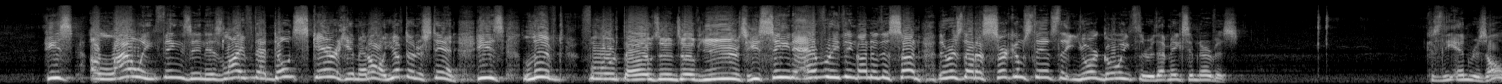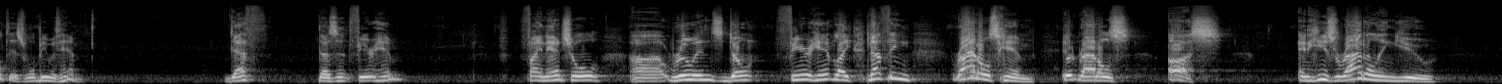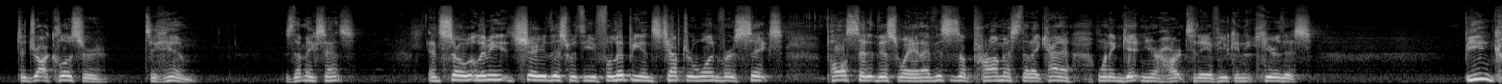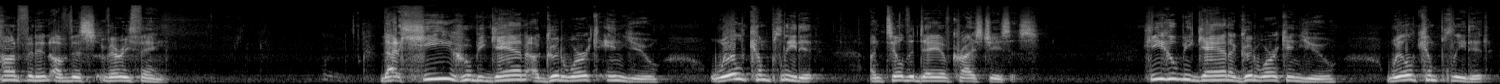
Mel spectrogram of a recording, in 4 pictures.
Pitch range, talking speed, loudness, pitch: 170-240 Hz, 155 wpm, -17 LUFS, 195 Hz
